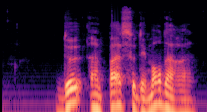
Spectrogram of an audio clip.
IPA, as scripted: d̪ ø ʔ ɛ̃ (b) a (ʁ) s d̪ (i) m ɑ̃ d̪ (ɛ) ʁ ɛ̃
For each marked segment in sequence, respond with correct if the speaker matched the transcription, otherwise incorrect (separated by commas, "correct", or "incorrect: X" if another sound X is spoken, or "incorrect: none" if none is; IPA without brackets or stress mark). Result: incorrect: p, incorrect: none, incorrect: e, incorrect: a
